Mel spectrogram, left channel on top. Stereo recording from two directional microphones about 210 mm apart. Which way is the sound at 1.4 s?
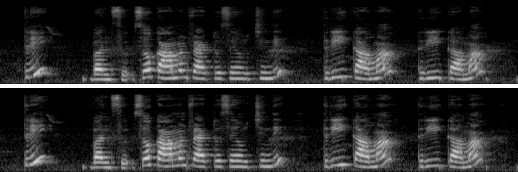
45° right (ahead or behind).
